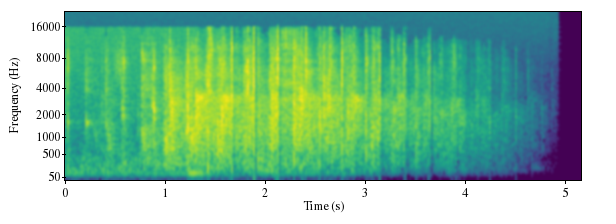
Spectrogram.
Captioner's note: applause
